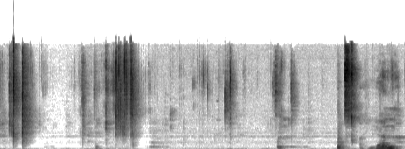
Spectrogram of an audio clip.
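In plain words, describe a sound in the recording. Shells crack and crunch as a woman breaks apart seafood.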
